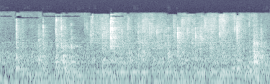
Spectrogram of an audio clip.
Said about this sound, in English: Is that gasoline? What are you doing? Why are you pouring that everywhere? You know that I can set fire to this place with one match, right?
